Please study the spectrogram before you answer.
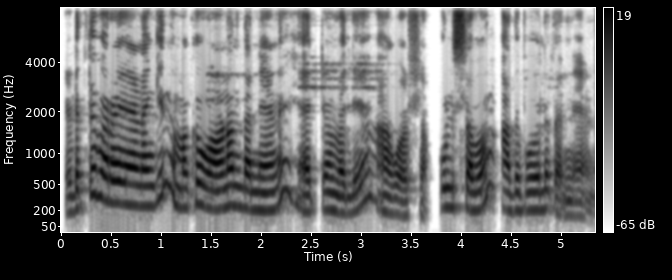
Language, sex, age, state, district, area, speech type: Malayalam, female, 45-60, Kerala, Thiruvananthapuram, rural, spontaneous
